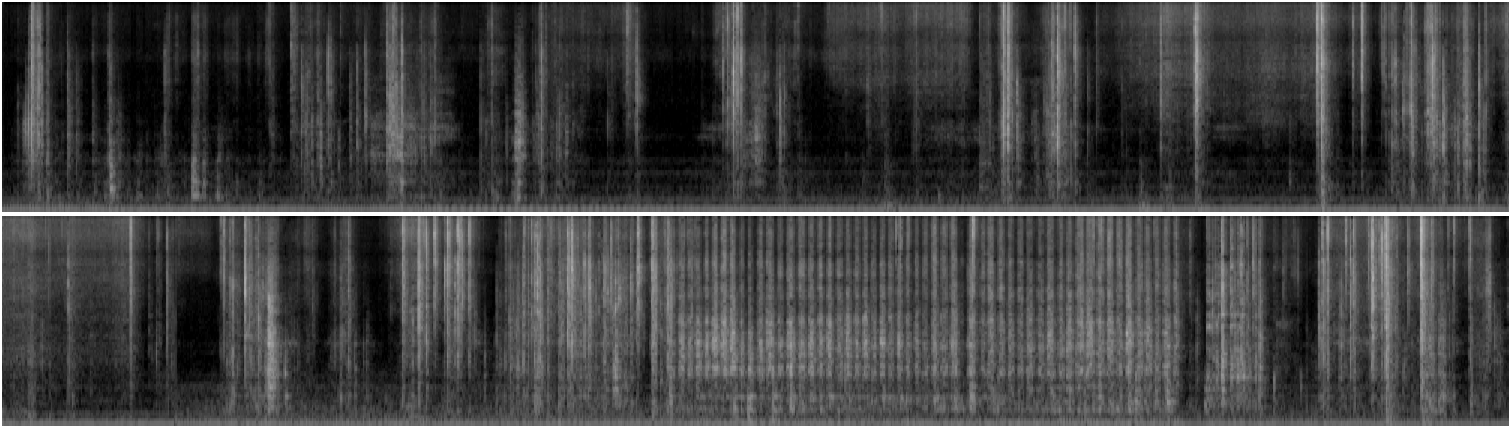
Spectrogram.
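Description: Sticky transfer tape being peeled off a vinyl decal on a plastic bucket: scattered crackles and taps, then a longer continuous ripping peel in the second half. The tape is clinging hard and comes away only with effort.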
